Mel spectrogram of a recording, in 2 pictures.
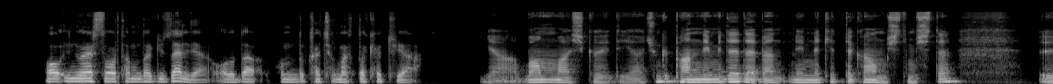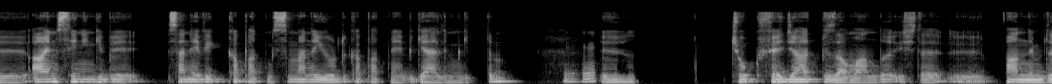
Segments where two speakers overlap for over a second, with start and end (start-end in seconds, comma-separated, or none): none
